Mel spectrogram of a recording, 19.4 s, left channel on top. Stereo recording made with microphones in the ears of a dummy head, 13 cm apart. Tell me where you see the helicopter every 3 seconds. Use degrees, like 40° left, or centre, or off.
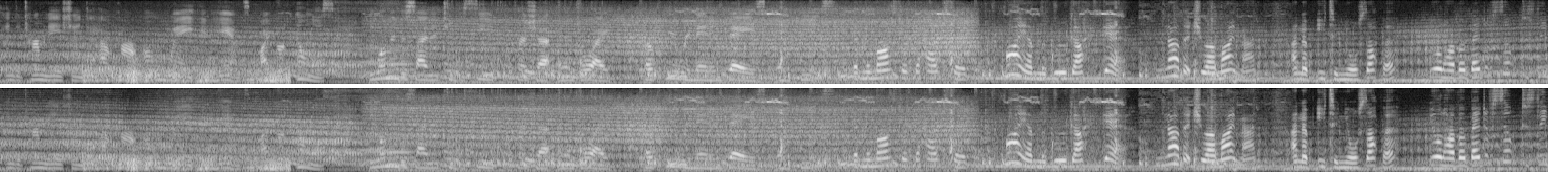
50° right, 40° right, 20° right, 10° left, 30° left, 50° left, 60° left.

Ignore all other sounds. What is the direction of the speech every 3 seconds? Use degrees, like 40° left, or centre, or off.
60° left, 50° left, 50° left, 30° left, centre, 40° right, 60° right.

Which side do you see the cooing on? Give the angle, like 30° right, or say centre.
20° right.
